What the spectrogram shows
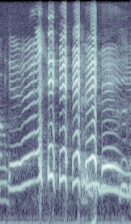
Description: Laugh

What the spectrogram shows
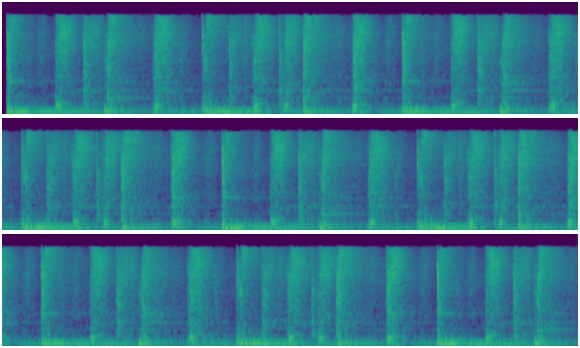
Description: drums

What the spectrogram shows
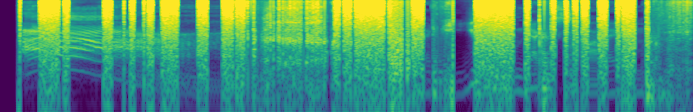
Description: Aaarrrgh

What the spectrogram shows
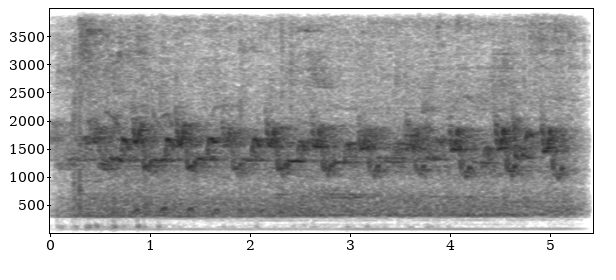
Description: black-brested wood, quail

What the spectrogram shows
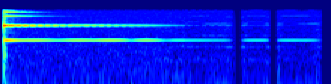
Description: chime

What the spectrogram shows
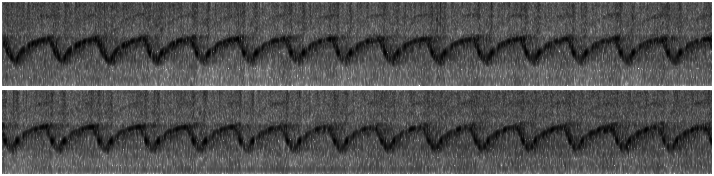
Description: siren yelp

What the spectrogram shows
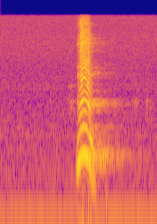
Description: uuu

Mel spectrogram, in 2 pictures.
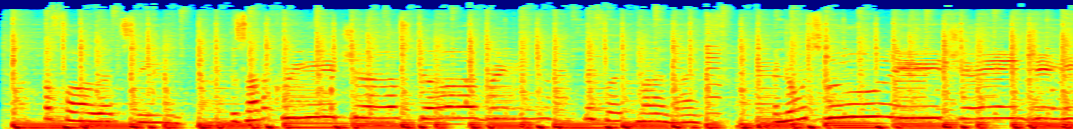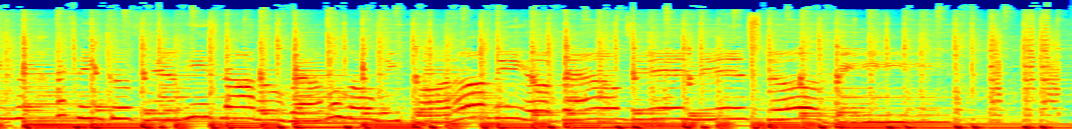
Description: samba sample

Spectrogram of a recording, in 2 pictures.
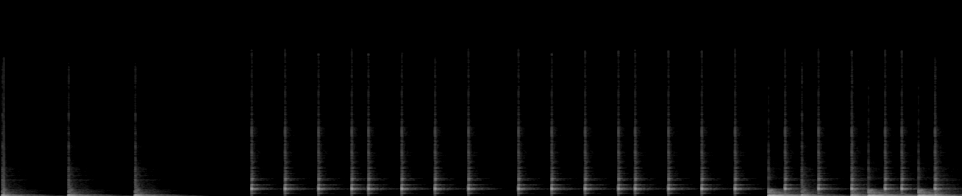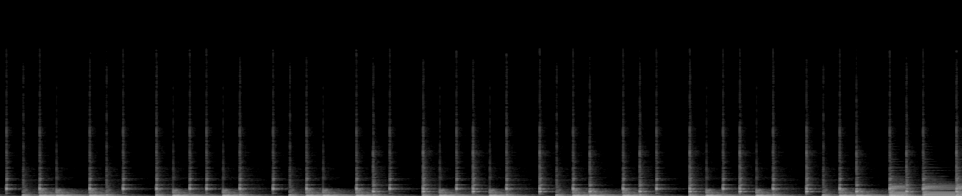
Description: Lamento Espanhol samba

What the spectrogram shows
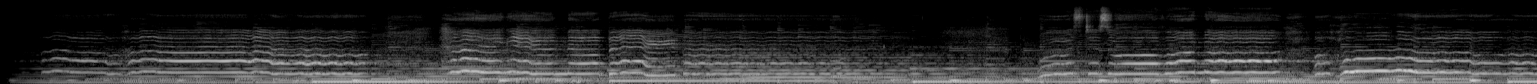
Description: Hang

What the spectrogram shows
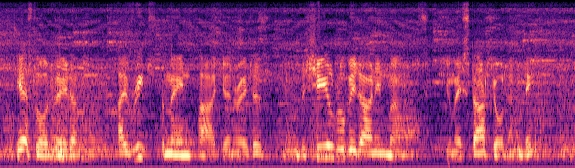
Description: generator; veers

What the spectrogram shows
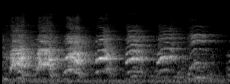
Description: laugh; the wizz

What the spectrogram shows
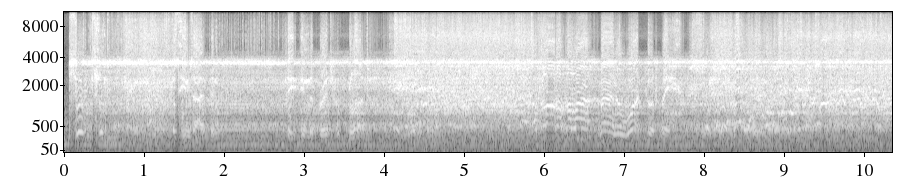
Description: sawing

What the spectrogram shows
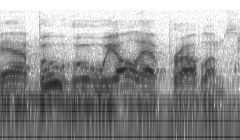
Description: boo hoo

